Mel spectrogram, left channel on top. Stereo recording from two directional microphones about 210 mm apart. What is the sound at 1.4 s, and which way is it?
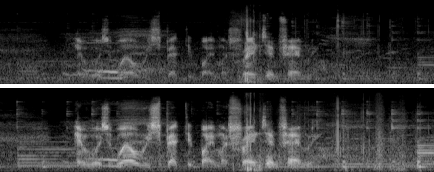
Speech, 50° right (ahead or behind).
